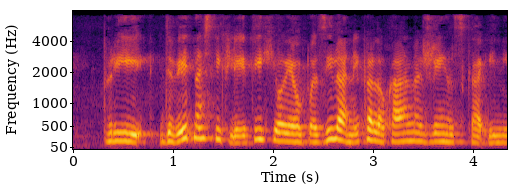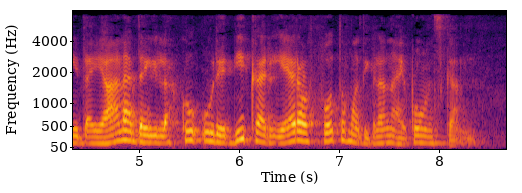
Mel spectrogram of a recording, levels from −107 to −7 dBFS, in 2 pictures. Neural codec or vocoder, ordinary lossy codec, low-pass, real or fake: codec, 24 kHz, 3 kbps, HILCodec; MP3, 48 kbps; 7.2 kHz; fake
